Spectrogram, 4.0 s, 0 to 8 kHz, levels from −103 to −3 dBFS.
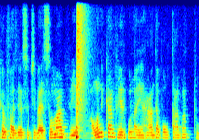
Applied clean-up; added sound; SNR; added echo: neural mask model RNNoise.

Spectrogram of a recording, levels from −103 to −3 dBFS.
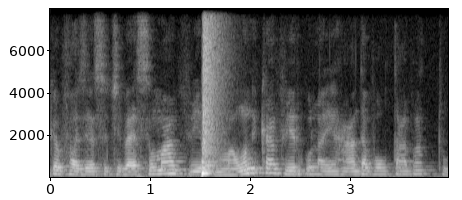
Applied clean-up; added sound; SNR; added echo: none; Snare drum; -4 dB; none.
